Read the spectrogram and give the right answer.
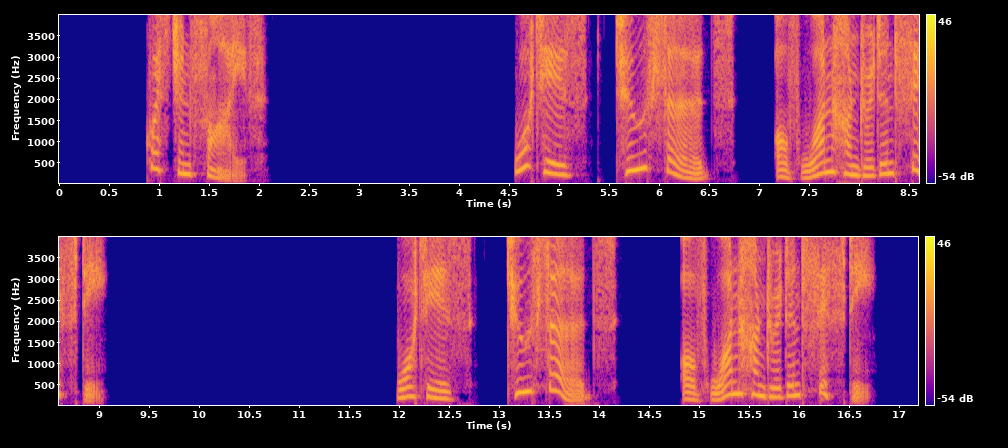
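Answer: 100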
